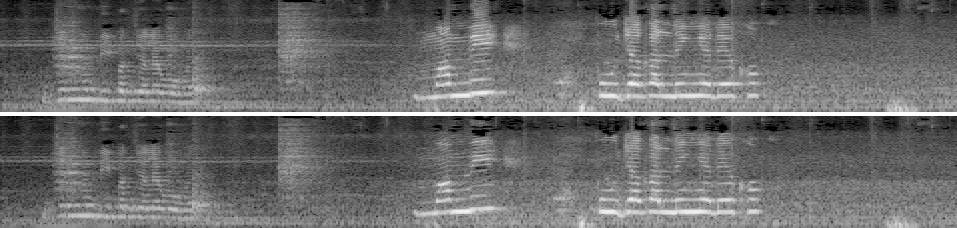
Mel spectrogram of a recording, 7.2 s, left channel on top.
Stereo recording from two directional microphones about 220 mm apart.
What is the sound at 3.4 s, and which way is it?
Speech, 40° left (ahead or behind).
